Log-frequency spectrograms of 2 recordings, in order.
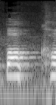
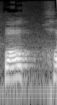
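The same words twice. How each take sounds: No difference in how they are said.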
